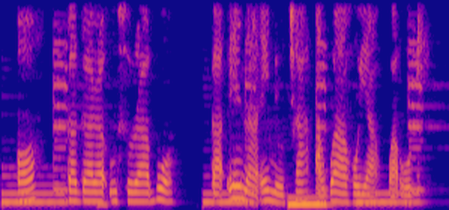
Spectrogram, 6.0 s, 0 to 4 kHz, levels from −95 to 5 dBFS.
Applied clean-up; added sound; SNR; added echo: classical method log-MMSE.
